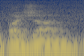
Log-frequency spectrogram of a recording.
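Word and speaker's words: Baizhang: and they're students of a monk called Hyakujo, or Baijan in the Chinese pronunciation.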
